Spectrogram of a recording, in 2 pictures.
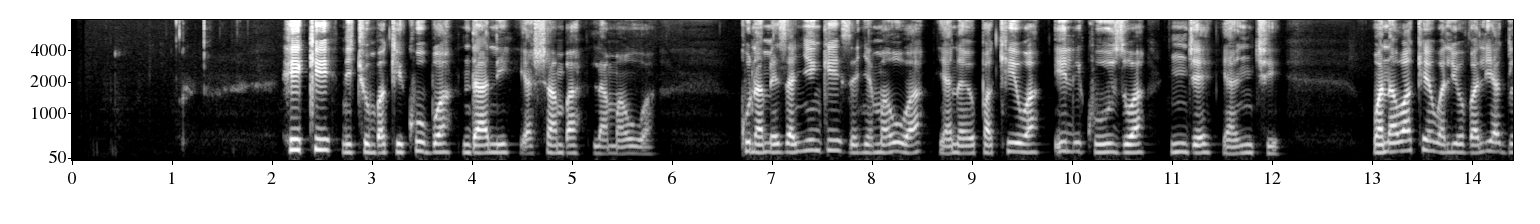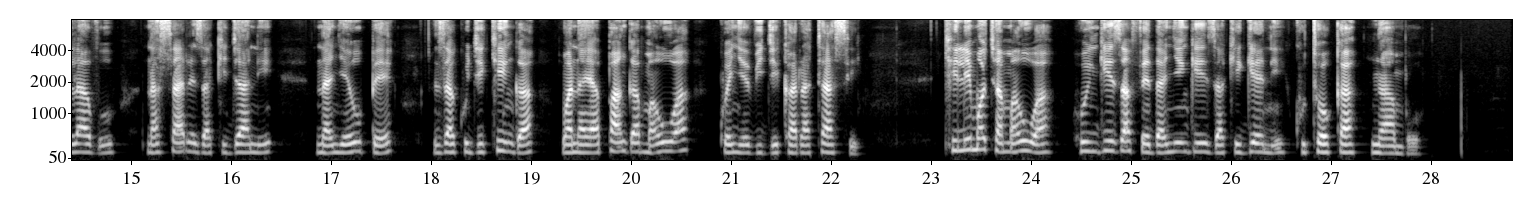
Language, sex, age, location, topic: Swahili, female, 18-24, Nairobi, agriculture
